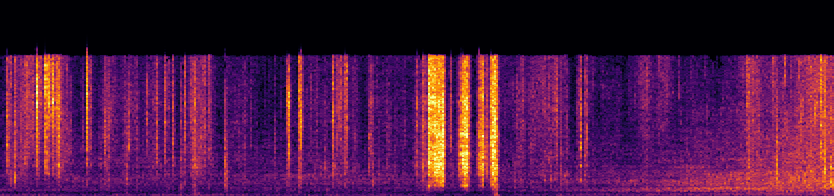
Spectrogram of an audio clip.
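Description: Scraping, crackling and knocking of a cardboard box and its packaging being handled and opened, with a few loud scrapes about four to five seconds in. A car going by grows louder toward the end.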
